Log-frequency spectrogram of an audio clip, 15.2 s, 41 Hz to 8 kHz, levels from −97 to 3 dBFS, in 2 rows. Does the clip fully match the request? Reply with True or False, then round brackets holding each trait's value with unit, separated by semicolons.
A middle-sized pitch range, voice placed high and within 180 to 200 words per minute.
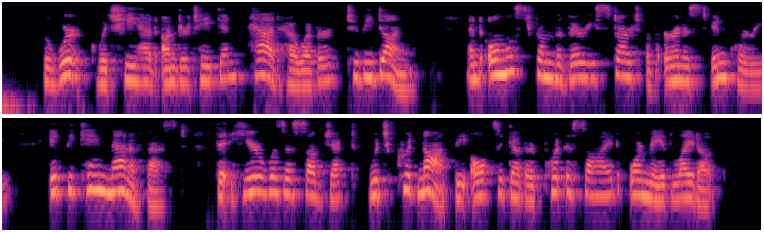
False (5.0 semitones; 215 Hz; 155 wpm)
